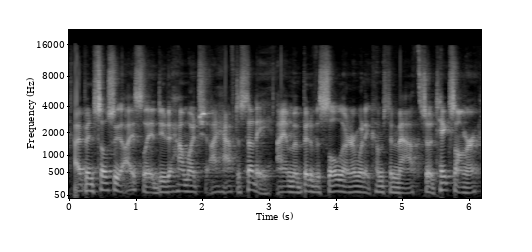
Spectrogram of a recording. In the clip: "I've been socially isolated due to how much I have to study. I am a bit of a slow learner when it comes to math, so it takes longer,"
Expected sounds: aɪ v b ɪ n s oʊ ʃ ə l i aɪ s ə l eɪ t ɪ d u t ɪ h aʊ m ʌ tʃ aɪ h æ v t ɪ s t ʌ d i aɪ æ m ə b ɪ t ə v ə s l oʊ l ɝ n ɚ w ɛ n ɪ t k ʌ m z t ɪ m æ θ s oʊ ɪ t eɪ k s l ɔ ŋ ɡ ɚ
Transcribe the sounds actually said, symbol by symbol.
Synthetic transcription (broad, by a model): aɪ v b ɪ n s oʊ ʃ l i aɪ s ə l eɪ t ɪ d u t ɪ h aʊ m ʌ tʃ aɪ h æ f t ɪ s t ʌ d i aɪ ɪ m ə b ɪ t ə v ə s oʊ l ɝ n ɚ w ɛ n ɪ t k ʌ m z t ɪ m æ θ s oʊ ɪ t eɪ k s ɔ ŋ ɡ ɚ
